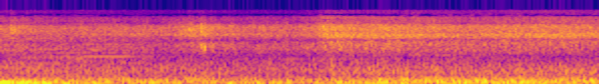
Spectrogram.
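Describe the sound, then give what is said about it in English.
Steady, full-band roar of ocean surf with wind buffeting the microphone, a continuous wash of water that never drops away, with no voices. “Yes, it is the sound of the crashing waves.”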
